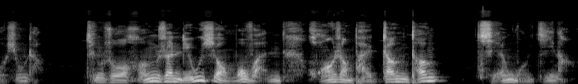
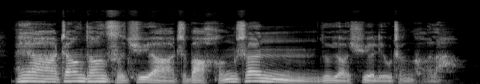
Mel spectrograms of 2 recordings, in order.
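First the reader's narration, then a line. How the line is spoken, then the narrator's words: Sighing. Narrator (Chinese): 东方朔呢，叹口气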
